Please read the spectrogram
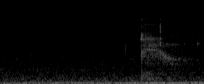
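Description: A pause in a man's reading aloud: a faint steady low hum, then a quiet intake of breath about a second and a half in, just before he speaks again.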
